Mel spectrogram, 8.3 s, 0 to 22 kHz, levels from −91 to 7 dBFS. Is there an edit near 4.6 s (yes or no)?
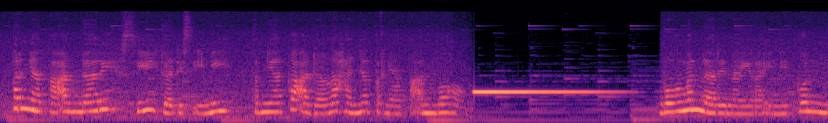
yes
